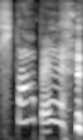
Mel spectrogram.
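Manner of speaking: put-on high, loud old lady voice, pleading.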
